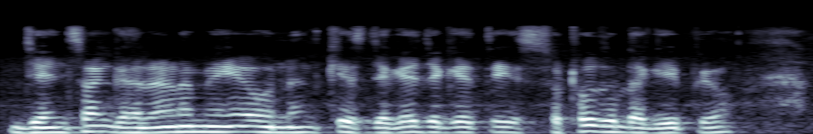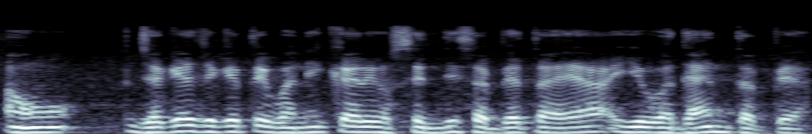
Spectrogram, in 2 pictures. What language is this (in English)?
Sindhi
